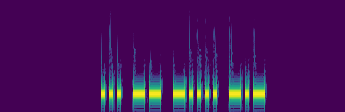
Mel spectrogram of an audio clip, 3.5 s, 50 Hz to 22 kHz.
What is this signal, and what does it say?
Morse code, heard as a keyed tone, about 32 wpm, 700 Hz. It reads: SM6K
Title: DXCC-100 Call Signs - 4 Characters - Repeated 2x - 30wpm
